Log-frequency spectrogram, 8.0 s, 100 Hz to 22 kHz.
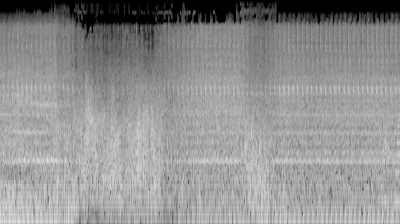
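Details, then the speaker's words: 2006 Mercedes A150 (W169) petrol idling: uneven chuffing beat as cylinder 4 drops out despite spark, fuel and compression; cause injector 4 open circuit in wiring, fixed by bypassing injector wiring. "And I know there is fuel because all the other cylinders work, and I know there's compression because I checked, but still it's misfiring."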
